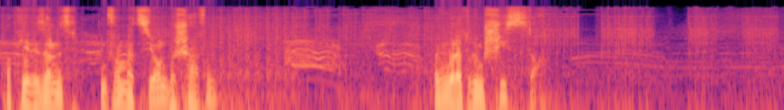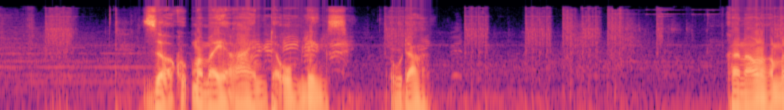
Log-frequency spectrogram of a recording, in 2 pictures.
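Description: A rifle fires short bursts.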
